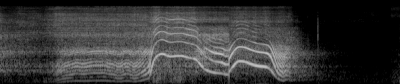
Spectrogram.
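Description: Power drill spinning a small abrasive sanding disc against a starter cable's metal terminal tab to clean it. The motor whine rises and falls in pitch twice as the trigger is worked, then winds down about three seconds in.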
